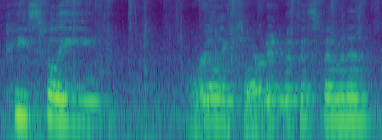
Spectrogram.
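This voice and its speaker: A woman giving an intuitive tarot reading to viewers, musing aloud in short, halting phrases. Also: medium pitch, level tone, dark tone. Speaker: tarot reader, host. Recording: roomy echo, distant mic, background noise.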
